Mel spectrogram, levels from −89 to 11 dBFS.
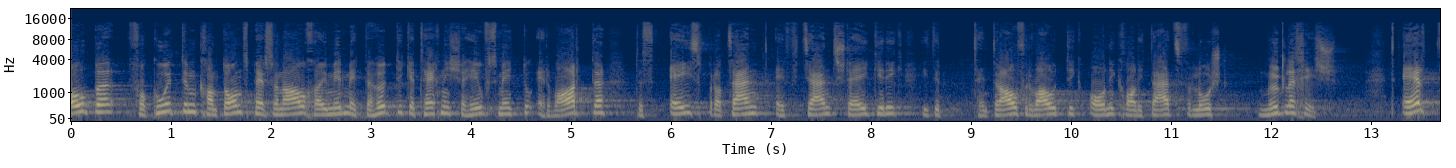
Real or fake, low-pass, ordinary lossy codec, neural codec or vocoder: real; 14.4 kHz; none; none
